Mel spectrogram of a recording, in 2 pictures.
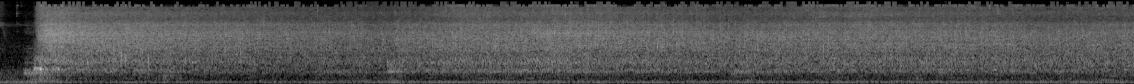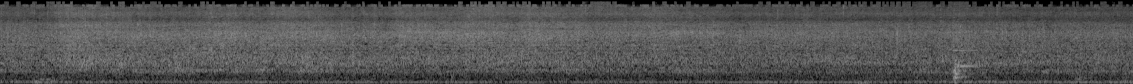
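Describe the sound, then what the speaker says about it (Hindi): Steady loud hiss of potatoes sizzling in oil with lightly browned cumin and black pepper, a continuous frying sound that sharpens at the start and holds evenly throughout. "अब मैं इसमें आलू शामिल करूँगी।"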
